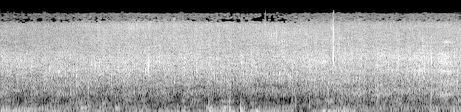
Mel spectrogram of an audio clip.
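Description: Steady rushing hiss of water from a pond fountain spraying and splashing back onto the pond, with a single small tick about five seconds in.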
